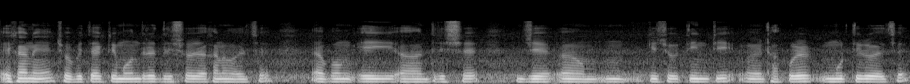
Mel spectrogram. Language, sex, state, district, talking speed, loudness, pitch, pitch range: Bengali, male, Tripura, South Tripura, 130 wpm, -15 LUFS, 130 Hz, 130-135 Hz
